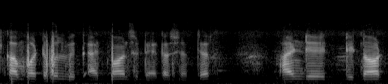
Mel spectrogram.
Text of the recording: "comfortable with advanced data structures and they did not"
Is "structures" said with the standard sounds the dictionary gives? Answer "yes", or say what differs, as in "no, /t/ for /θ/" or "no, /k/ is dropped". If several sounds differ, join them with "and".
no, /z/ is dropped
